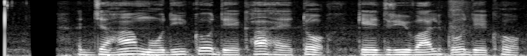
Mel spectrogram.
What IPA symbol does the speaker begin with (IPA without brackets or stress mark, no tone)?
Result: d͡ʒ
